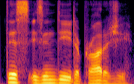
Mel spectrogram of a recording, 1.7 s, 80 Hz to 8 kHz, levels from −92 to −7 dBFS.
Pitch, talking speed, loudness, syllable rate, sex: 110 Hz, 180 wpm, -17 LUFS, 5.7 syllables/s, male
